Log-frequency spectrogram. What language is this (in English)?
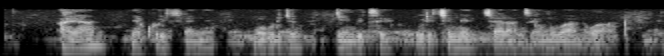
Kinyarwanda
